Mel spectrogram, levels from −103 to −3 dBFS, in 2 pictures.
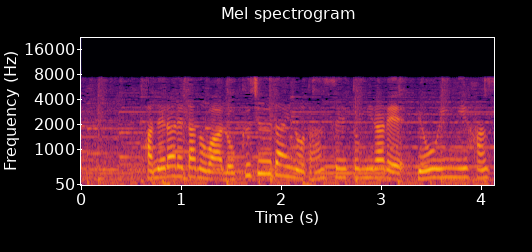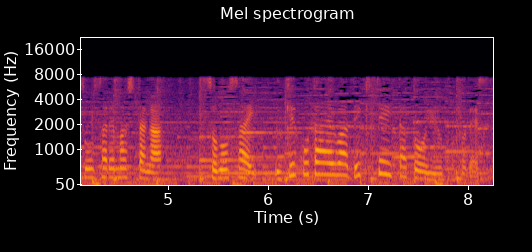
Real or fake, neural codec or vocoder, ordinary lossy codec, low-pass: real; none; none; 7.2 kHz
